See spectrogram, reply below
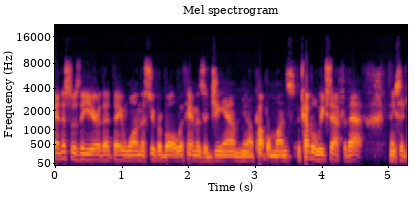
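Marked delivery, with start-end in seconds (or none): none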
